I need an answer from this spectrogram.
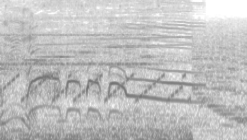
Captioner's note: screaming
